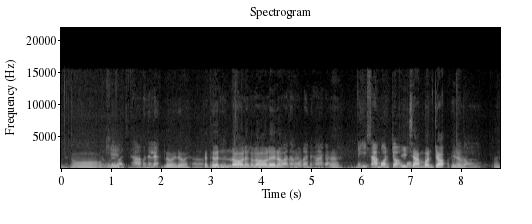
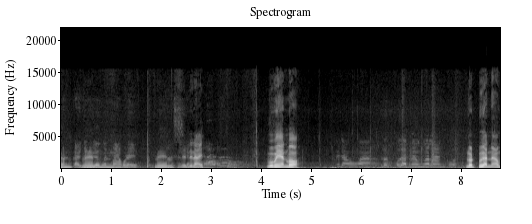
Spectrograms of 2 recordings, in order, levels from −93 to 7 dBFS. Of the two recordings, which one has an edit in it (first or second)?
second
